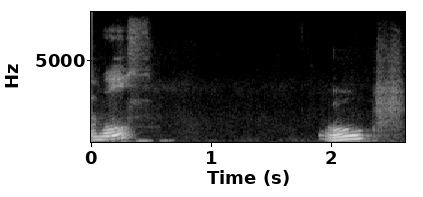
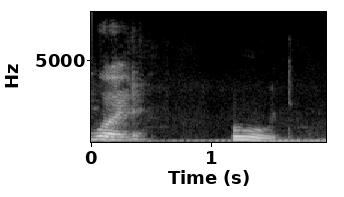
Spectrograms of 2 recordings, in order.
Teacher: I say the L a little bit on wolf, but I don't say the L in wood. So they're similar words, but they have a difference in the way that you say the L.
